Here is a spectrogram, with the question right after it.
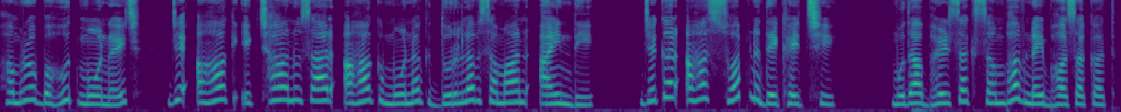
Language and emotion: Maithili, sad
